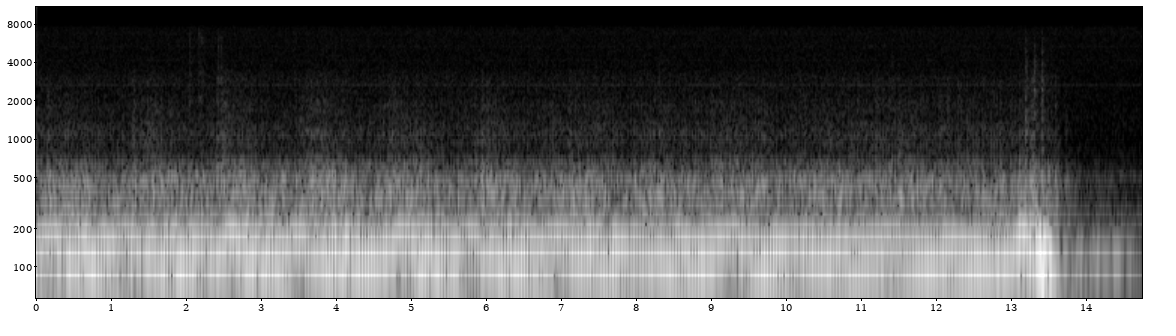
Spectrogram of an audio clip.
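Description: Race car engine idling steadily at about 1,000 rpm, then switched off: it cuts out suddenly about 13 and a half seconds in.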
